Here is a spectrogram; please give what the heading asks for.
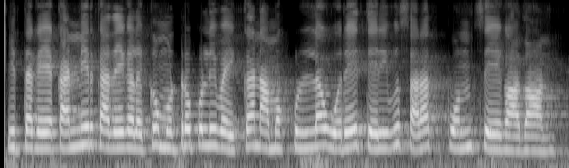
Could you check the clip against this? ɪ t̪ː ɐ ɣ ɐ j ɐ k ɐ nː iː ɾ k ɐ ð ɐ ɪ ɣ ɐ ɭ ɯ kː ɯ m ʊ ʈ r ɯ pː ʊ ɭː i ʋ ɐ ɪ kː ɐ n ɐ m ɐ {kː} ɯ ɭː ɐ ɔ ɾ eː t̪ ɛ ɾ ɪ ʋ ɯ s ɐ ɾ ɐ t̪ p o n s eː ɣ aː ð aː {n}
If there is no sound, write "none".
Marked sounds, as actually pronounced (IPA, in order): kː, n

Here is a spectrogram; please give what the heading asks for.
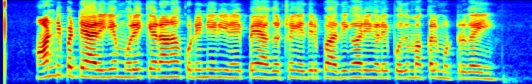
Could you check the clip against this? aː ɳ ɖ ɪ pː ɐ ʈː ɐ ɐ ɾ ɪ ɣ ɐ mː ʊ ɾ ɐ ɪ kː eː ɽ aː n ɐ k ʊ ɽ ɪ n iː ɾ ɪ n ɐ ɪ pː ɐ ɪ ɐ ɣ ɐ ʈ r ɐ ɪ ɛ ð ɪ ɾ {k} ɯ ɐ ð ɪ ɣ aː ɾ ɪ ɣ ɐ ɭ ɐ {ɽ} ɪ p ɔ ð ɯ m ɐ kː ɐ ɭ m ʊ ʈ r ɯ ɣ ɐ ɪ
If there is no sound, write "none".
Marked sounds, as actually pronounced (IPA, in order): p, none

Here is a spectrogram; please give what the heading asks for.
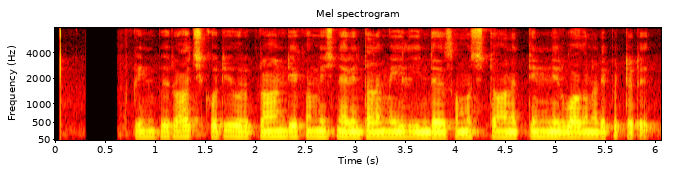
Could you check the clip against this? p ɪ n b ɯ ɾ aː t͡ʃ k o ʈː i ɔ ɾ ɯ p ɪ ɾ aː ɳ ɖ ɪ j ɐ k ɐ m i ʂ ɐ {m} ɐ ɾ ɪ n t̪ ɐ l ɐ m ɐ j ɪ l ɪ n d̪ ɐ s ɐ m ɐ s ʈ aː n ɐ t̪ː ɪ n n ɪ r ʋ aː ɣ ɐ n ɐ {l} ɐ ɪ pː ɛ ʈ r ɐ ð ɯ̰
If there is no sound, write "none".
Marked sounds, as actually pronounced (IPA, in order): n, ɽ

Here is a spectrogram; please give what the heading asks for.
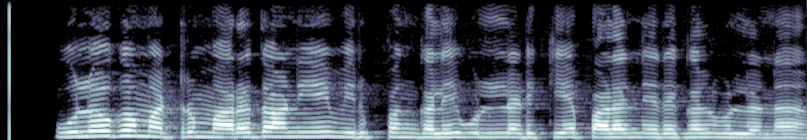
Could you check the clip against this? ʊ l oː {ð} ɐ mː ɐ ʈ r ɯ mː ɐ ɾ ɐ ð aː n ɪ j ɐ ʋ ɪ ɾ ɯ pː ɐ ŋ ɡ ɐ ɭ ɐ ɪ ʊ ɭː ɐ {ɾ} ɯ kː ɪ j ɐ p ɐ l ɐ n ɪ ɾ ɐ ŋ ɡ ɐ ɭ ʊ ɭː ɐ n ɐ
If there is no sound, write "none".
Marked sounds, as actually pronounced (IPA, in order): ɣ, ɽ

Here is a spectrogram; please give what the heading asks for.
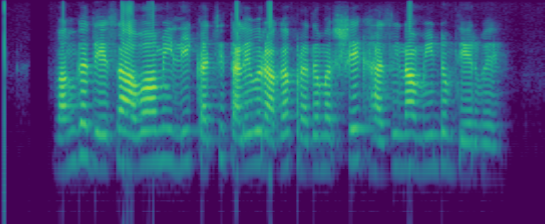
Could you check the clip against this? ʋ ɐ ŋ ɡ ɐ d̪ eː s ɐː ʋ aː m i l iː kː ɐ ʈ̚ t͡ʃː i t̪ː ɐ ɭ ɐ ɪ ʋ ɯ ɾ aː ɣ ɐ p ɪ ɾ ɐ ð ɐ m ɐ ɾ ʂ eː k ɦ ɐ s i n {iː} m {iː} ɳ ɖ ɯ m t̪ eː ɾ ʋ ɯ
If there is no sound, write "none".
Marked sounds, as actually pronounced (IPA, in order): aː, iː

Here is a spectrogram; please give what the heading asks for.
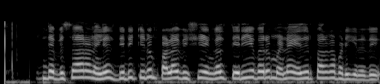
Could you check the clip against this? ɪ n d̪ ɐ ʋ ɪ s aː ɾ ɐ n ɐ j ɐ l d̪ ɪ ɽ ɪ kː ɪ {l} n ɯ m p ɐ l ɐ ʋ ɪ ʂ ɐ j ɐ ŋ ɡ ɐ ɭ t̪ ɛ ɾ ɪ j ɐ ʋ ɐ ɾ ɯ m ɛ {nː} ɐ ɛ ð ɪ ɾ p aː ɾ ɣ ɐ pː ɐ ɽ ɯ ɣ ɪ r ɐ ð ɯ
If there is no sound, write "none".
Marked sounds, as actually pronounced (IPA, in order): none, n

